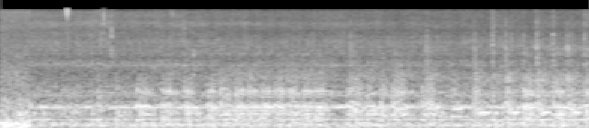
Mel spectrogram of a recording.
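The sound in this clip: Steady mechanical whirring and buzzing from a Dominion voting machine printing its results after the polls are closed, a continuous, even drone with no pauses and no voices.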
